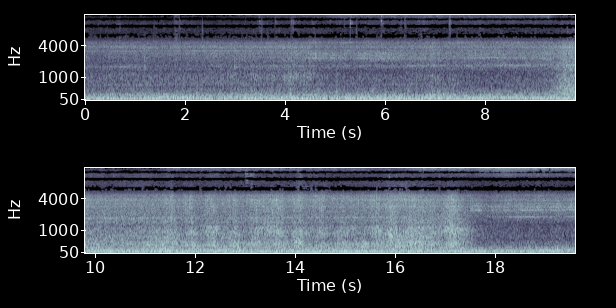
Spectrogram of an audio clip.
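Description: Shinkansen bullet train running at speed, heard from inside the passenger cabin as a steady low rumble. From about ten seconds in, a louder, busier rushing joins for several seconds while the train crosses a steel truss bridge, then falls away again.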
